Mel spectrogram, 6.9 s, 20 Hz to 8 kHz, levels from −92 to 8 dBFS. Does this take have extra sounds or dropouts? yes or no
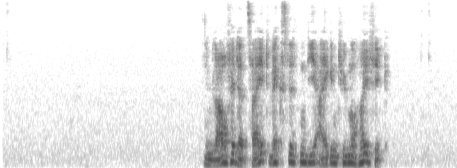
no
